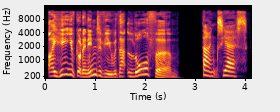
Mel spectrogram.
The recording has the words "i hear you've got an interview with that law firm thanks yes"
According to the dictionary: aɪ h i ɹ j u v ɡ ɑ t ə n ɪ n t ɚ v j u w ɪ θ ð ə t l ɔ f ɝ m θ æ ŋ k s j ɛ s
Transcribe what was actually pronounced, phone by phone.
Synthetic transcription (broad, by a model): aɪ h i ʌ j u v ɡ ɑ t ə n ɪ n t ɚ v j u w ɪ ð ə t l ɔ f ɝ m θ æ ŋ k s j ɛ s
